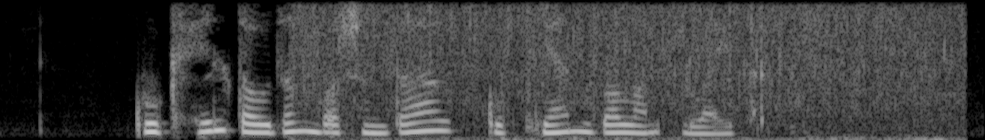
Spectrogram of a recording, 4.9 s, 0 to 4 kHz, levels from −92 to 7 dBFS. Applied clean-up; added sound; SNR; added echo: none; Stream; 17 dB; none.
